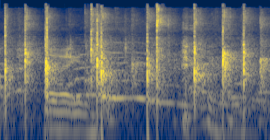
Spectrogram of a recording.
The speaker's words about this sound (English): Very good, yes. Oh, yeah, that deserves a clap.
